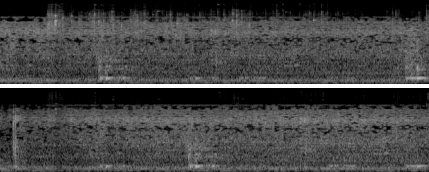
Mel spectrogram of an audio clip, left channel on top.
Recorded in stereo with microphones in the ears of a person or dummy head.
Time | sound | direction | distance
0.5 | keys jangling | 60° left (ahead or behind) | 2.5 m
